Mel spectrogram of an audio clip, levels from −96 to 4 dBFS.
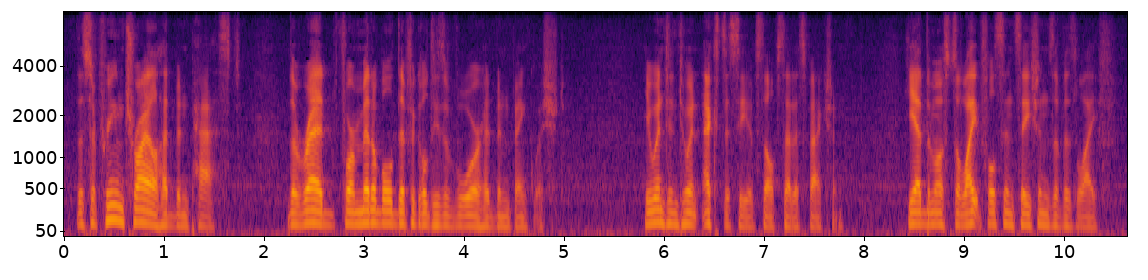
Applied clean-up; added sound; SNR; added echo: none; none; none; none.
